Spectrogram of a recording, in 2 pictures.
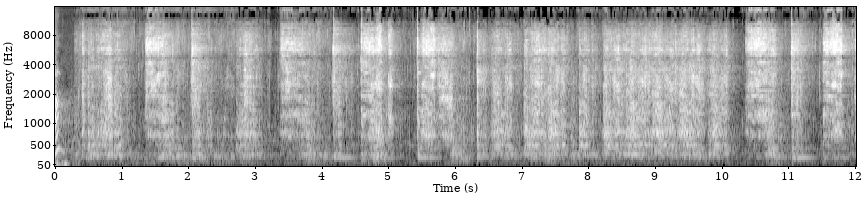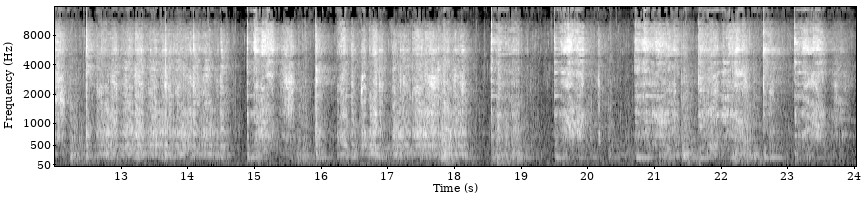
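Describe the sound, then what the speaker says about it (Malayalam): A spoon scrapes and clatters steadily against a pan of fried tuna pickle, continuous rhythmic stirring with metallic scraping throughout. "വറുത്ത് വെച്ചിരിക്കുന്ന ചൂര ഇട്ട് കൊടുക്കുക. അപ്പം നമ്മൾ നന്നായിട്ട് യോജിപ്പിച്ച് എടുക്കുക."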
